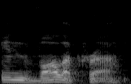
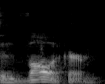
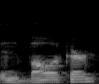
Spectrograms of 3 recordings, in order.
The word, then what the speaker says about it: involucre: I think some people will say like involucile or involucra, but it's involucre and involucile, okay?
